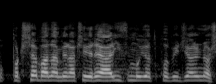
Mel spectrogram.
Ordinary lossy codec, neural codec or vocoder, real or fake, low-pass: none; none; real; none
